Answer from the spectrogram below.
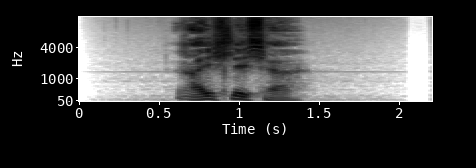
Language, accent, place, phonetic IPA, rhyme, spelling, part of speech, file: German, Germany, Berlin, [ˈʁaɪ̯çlɪçɐ], -aɪ̯çlɪçɐ, reichlicher, adjective, De-reichlicher.ogg
- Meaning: 1. comparative degree of reichlich 2. inflection of reichlich: strong/mixed nominative masculine singular 3. inflection of reichlich: strong genitive/dative feminine singular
